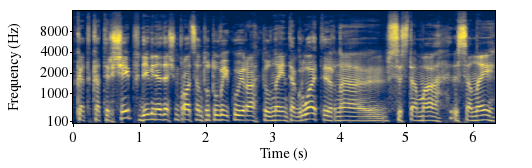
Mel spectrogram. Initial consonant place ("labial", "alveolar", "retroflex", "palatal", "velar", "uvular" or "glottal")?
velar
